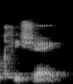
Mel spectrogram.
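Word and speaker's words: cliché: that's such a cliche pronunciation cliche CLE with a long e sound clear soft cliche analysis with a cliche the accent is on this syllable cliche that's a cliche the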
